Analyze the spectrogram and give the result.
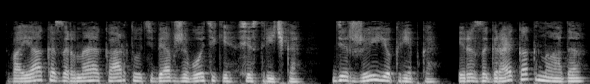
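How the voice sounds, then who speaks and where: A shrewd young nobleman, voiced by a woman reading aloud, talking low and calmly to persuade. The recording is dull and lo-fi. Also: normal speed. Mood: persuasive. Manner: calm, persuasive.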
